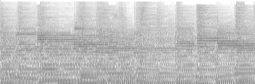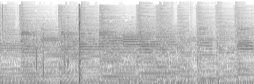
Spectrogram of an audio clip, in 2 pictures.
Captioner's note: multiple gunshots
